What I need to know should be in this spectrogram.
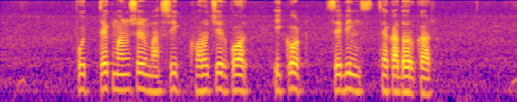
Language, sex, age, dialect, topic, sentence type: Bengali, male, <18, Jharkhandi, banking, statement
